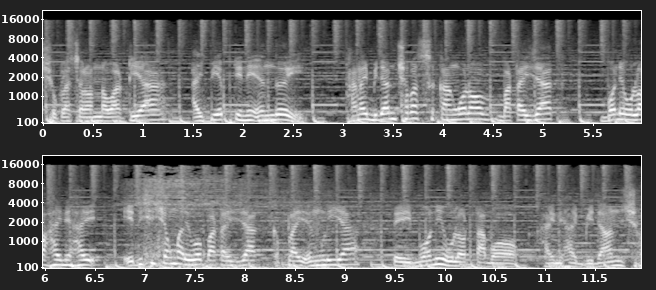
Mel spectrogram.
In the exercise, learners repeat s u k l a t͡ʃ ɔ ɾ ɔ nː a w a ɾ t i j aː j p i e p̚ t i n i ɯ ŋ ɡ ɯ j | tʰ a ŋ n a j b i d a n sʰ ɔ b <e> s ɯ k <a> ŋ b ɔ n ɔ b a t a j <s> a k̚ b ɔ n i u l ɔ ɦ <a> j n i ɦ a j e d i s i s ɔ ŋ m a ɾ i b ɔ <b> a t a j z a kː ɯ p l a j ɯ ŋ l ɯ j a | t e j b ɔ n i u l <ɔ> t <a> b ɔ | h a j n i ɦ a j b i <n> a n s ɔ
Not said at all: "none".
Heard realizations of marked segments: a, a, z, a, b, ɔ, a, d

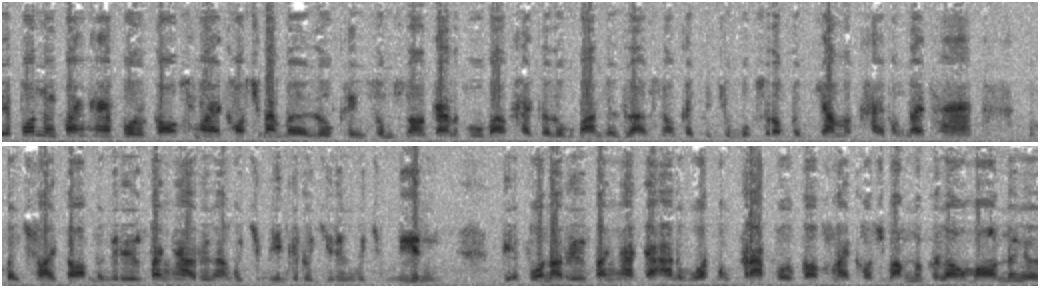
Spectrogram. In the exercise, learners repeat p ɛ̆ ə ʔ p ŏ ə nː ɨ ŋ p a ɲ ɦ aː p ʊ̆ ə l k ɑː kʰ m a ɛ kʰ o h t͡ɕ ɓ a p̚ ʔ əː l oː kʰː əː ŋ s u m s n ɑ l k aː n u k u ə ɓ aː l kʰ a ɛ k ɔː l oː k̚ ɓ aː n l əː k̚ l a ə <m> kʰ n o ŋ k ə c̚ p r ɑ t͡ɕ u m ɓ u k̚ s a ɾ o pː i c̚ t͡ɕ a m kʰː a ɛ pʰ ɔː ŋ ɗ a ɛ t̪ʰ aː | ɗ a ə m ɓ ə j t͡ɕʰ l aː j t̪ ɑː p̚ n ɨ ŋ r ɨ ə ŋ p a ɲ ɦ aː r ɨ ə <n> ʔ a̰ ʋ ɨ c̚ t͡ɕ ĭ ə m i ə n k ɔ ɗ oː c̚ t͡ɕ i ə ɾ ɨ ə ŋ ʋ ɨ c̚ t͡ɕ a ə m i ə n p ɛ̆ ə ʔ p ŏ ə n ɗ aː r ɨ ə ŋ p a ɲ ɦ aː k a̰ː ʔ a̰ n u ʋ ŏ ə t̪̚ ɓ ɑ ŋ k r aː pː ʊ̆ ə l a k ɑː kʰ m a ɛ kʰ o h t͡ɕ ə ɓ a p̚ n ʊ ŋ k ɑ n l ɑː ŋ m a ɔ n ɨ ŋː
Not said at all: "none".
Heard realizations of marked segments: ŋ, ŋ

